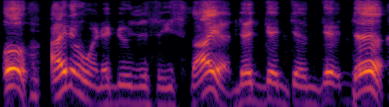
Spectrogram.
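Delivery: dopey whiny mock voice trailing into duh duh; mock him as a dimwit; mocking Zelensky. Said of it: "accurate impression of Zelensky".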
